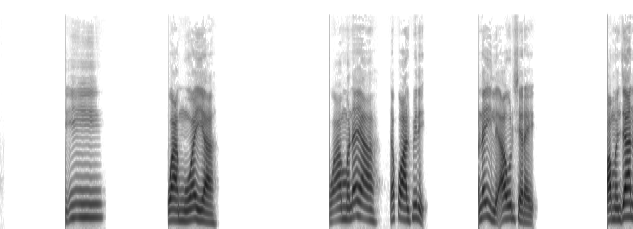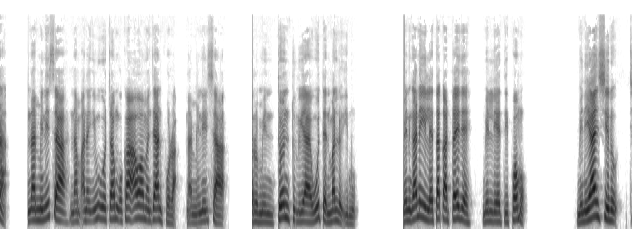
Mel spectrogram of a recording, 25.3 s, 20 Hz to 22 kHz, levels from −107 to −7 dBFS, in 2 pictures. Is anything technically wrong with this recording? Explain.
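Yes. Three faults are audible in this speech clip.

Clipped start after a pause happens eight times: at 1.26, 3.31, 6.53, 9.52, 12.09, 13.17, 17.65 and 20.68 s. Each time, the speech resumes after a silence of between 0.4 and 2.2 s, and the first 40 to 48 ms of the sound is missing. The output path has dropped into an idle state during the silence and needs a moment to come back, so every onset begins abruptly, already mid-sound. This is different from muted pauses, which fade the background out and bring it back in time without losing any speech. Here the beginning of the sound itself is gone.

Repeated packet loss (robotic sound) runs from 16.57 to 17.25 s. Five separate holes fall within that stretch, none longer than 20 ms, adding up to 100 ms, or roughly 15% of the span. The receiver papers over each hole by extending the last sound, but the next hole arrives before the audio has settled. 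The result is a choppy texture with pieces missing, spread over the whole passage. A clipped start, by contrast, is a single clean cut at an onset.

Short concealed packet loss occurs once, from 18.53 to 18.59 s, with 40 ms of audio missing. Because it is a single isolated hole, the concealment carries the preceding sound across the gap and then blends back into the real signal. It is heard as a brief smear or wobble in the middle of the speech, not as the sustained roughness of the earlier stretch, and it is not tied to a restart after silence.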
